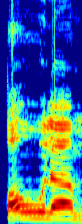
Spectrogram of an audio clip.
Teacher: وَقُولُوا لَهُمْ قَوْلًا، قاف واو زبر قو، قاف کو موٹا کرنا ہے، واو ساکن سے پہلے زبر، واو لین بغیر کھینچ کے پڑھنا ہے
